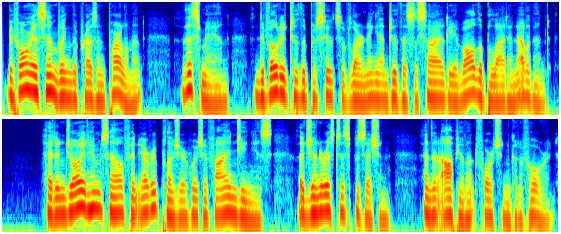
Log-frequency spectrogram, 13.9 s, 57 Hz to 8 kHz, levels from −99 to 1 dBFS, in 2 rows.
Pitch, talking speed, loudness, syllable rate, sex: 120 Hz, 180 wpm, -18 LUFS, 6.6 syllables/s, male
